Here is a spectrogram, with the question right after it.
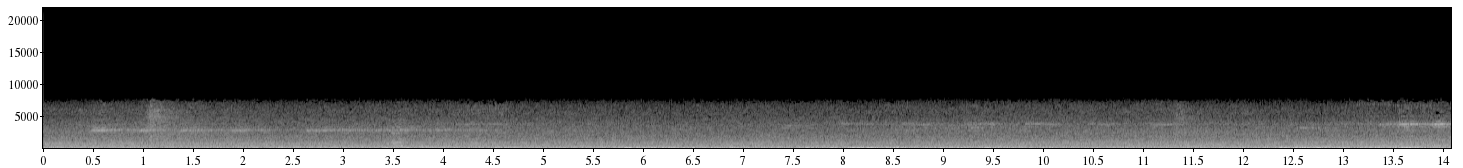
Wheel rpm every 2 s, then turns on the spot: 0, 0, 0, 0, 0, 0, 0.
none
